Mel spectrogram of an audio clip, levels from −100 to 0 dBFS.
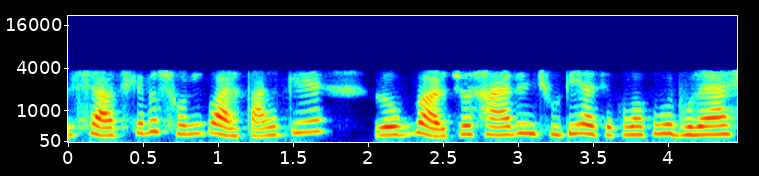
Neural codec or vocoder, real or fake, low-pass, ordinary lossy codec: codec, 16 kHz, about 1 kbps, DyCAST, with the encoder's durations; fake; 3.6 kHz; none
